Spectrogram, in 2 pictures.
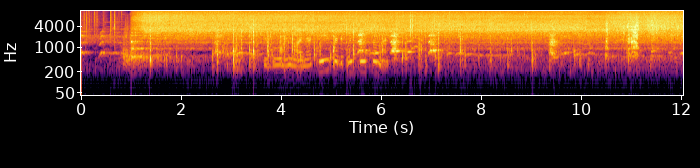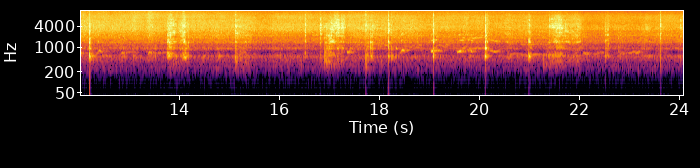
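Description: Oil sizzles steadily in a pan.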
